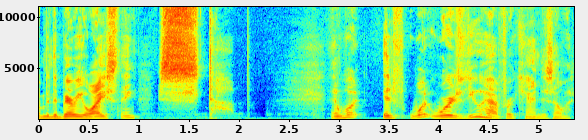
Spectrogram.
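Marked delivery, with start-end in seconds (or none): 1.2-2.1 put-on mean voice, quieter. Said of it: "That's my mean voice".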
